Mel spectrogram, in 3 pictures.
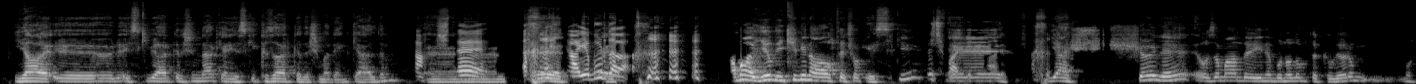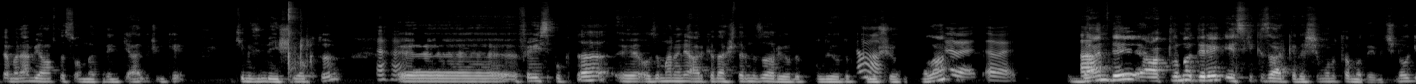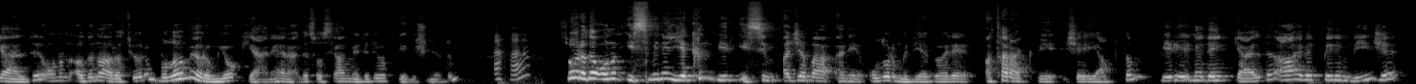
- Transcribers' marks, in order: chuckle; other background noise; chuckle; tapping; distorted speech; static
- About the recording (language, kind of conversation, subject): Turkish, podcast, Hafta sonlarını genelde nasıl geçirirsin?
